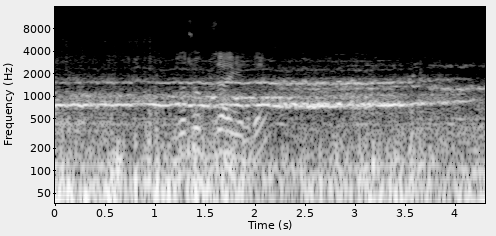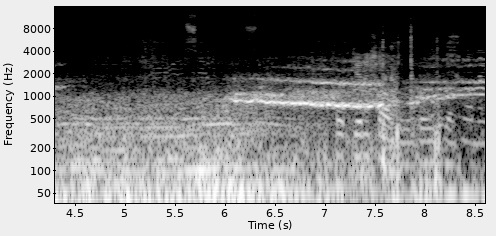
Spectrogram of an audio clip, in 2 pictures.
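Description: Car tyres squealing in two long screeches, the first from the start to about four seconds in and the second near the end, over the car's running rumble.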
